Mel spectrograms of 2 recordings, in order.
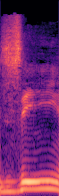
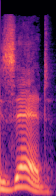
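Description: First: The letter is said the American way, zee. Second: The letter is said the British way, zed.

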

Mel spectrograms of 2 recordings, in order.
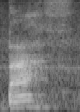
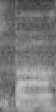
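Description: First: It is said with a northern English accent. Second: It is said with a southern English accent. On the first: "in the north, ... you get" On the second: "We'd say those things in London here"

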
